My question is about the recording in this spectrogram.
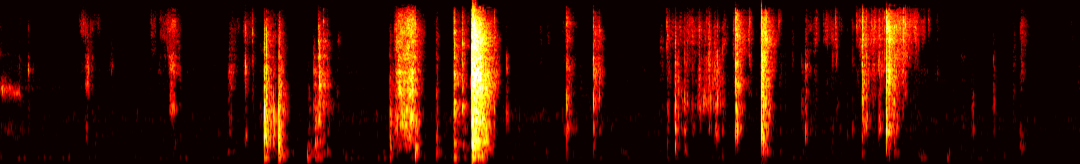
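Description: Hockey card packs being handled and a wrapped pack worked open by hand: irregular crinkles, rustles and light taps, loudest near the middle. A faint steady low hum runs underneath.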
